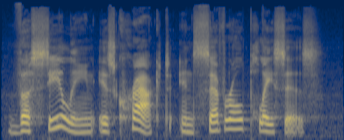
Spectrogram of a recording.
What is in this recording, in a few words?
Dictation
